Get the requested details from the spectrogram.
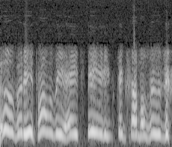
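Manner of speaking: put-on very high, loud, weepy crying wail. Retelling a phone call where he was talked down, imitating own past crying. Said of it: "and I'm all crying".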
